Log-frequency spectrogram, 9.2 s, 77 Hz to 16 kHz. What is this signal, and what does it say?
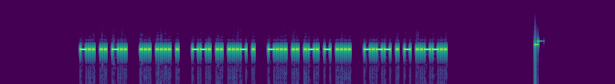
Morse code, heard as a keyed tone, about 40 wpm, 700 Hz. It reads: DID SHE GIVE BIRTH YET?
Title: Sentences from Top 1000 Words - Review Part 5 - 40wpm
